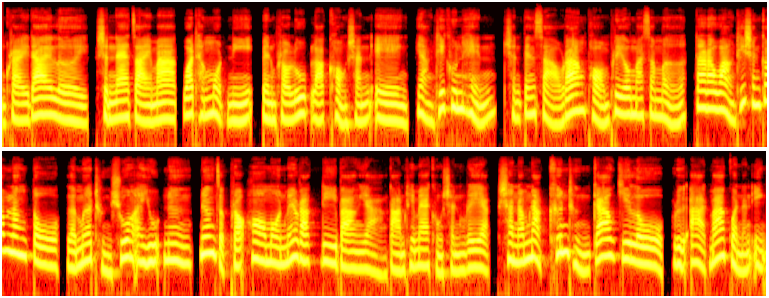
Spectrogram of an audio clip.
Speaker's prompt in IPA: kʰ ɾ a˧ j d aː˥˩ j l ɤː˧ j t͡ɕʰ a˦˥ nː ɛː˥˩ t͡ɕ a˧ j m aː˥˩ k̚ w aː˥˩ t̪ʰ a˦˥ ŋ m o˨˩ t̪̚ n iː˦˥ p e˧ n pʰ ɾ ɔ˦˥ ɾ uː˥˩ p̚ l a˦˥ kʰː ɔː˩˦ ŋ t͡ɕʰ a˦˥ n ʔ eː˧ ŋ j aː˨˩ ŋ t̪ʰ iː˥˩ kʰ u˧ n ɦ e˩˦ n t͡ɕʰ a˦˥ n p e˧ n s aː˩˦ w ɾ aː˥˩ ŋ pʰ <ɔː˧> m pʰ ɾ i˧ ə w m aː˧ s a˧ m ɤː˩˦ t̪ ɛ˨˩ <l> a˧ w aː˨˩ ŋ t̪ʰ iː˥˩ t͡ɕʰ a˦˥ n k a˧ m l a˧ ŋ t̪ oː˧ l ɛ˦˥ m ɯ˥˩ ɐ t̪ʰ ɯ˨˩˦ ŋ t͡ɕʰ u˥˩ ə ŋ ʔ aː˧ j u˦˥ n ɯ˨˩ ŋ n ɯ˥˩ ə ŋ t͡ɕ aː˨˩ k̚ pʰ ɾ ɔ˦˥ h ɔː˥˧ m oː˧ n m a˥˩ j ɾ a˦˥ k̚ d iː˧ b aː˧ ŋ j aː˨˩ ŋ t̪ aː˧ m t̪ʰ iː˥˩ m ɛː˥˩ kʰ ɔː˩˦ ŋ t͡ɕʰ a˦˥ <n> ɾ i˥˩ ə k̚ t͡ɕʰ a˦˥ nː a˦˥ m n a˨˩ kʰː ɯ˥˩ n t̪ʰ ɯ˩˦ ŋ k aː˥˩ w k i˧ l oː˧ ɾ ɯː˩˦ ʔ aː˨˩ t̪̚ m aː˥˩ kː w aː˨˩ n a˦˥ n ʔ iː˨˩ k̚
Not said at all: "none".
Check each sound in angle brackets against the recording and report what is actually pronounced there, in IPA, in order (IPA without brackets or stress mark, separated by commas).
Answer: ɔː˩˦, ɾ, n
